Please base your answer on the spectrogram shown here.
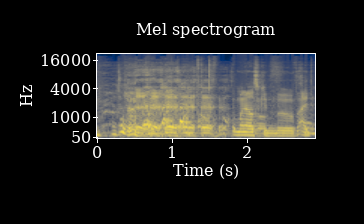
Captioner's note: laughter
